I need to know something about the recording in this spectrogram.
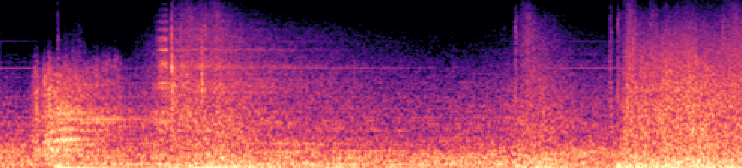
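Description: Big guns fire with heavy booms.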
